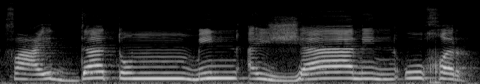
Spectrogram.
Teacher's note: تا کو میم سے ملاتے ہوئے غنہ کریں گے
